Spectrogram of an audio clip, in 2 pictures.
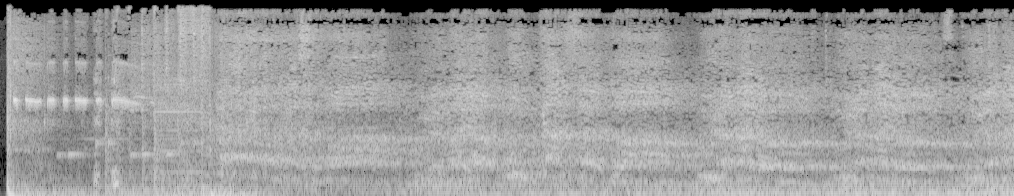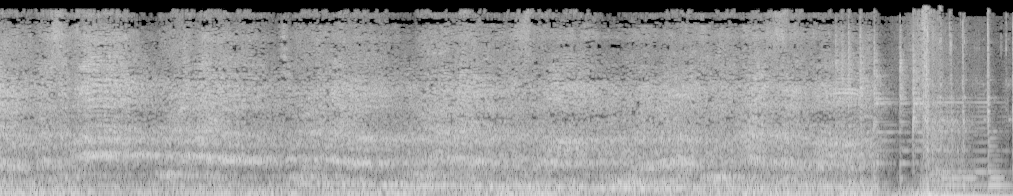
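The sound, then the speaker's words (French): A loud, dense crowd of football fans shouts and chants angrily, voices bellowing and overlapping in a continuous roar, with occasional sharp bangs and crashes cutting through. “Oui, le maillot, casse-toi, des cris, des chants pour exprimer leur colère.”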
